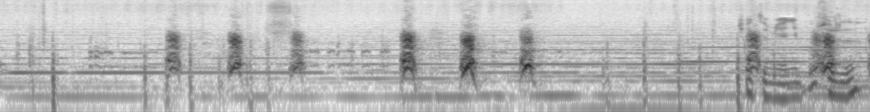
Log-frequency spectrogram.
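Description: Several dogs bark in the game Kingdom Come: Deliverance, a string of sharp, fairly close barks in loose bursts with pauses between. Someone talks at times between the barks.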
